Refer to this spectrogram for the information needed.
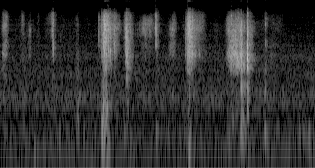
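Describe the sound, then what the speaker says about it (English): An oracle card deck shuffled by hand, giving a run of soft, crisp riffling bursts with brief pauses between them, close and fairly quiet with no voices. "As I shuffle the deck"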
